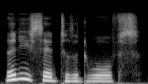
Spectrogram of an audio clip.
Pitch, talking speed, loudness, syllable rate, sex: 170 Hz, 245 wpm, -16 LUFS, 4.6 syllables/s, male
